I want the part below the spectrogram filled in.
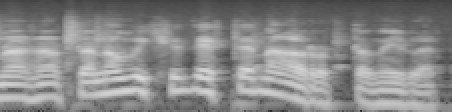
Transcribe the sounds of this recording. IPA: minæ sɑno tːæ no miksi te sitːe nɑorotːɑ niːlːæ

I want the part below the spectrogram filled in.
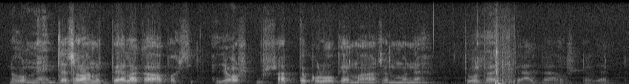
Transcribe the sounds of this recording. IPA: no kunː ei nĭtæ soɑnut teælæ kɑˑupɑks joskus sɑtːu kulukemoɑn semːone tuoltɑ etːæːltæː ostɑjɑ etːæ

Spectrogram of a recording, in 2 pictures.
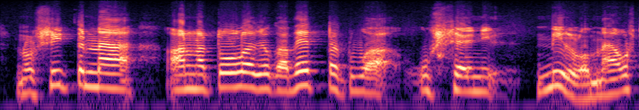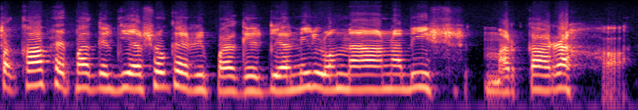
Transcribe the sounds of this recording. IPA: no sitːe mæː ɑnːɑ toliɑ jokɑ ʋetːæ tuɑ usːei ni milːom̆ mæː ostɑ kɑfːepɑketi jɑ sokeripɑketi jɑ milːom mæː ɑnːɑ ʋiːs mɑrkːɑː rɑhːɑː

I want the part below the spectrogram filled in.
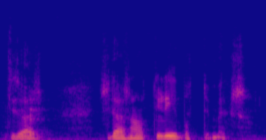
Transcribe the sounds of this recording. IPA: sitæ s sitæ sɑnotːi liːpotːimeks

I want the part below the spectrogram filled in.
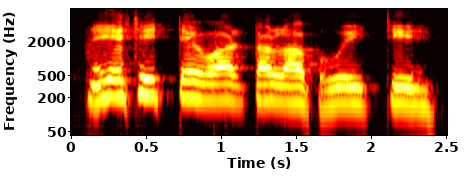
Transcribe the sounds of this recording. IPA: neː sitːe ʋɑrtɑlːɑ puitˑiː

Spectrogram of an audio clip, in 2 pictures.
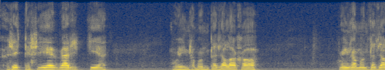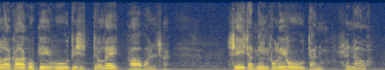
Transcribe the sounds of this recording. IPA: sitːes siːheʋ ʋærkːij̆æ kuiŋkɑ montɑ jɑlɑkɑː kuiŋkɑ montɑ jɑlɑkɑː kukĩː huːti sitːel leikːɑːʋɑnsɑ siːtæ mihiŋk oli huːtɑnu sen ɑlɑ̃ː

